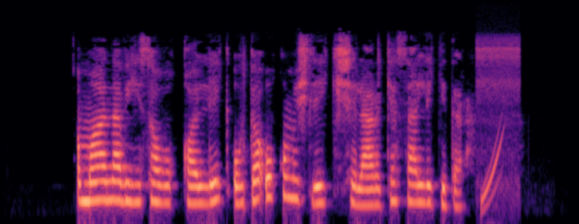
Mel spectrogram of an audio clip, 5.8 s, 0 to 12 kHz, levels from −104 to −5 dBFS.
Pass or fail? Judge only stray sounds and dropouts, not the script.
fail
